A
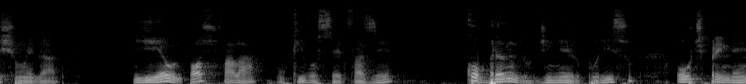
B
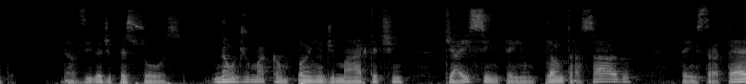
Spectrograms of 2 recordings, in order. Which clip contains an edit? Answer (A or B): A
